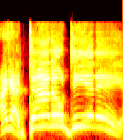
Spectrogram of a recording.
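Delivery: very high, slow, squeaky character voice. Recalling fans at a convention asking for the character, Hasselberry voice. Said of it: "when I was doing like a higher pitched character".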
